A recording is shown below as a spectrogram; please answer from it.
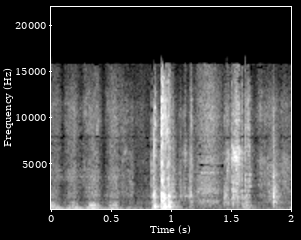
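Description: Hands rubbing and handling a folded sheet of white cardstock, the paper rustling, with one short sharp tap about a second in.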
